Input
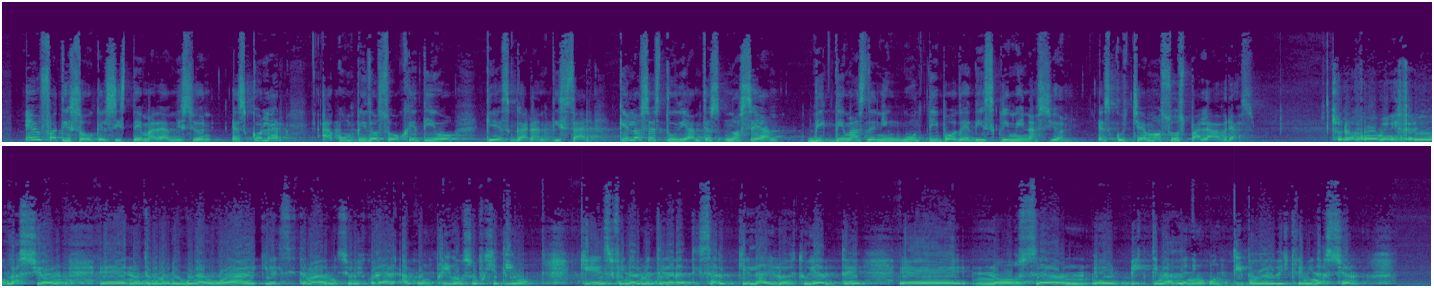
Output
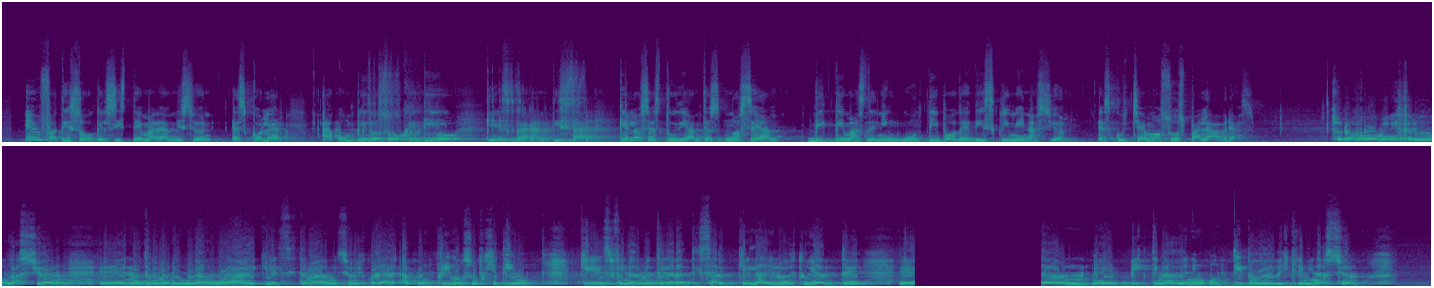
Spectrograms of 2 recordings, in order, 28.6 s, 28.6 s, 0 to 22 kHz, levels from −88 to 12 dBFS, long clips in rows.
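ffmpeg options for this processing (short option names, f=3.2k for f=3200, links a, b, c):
-filter_complex "[0:a]asettb=1/sr,asplit=3[a][b][c];[a]atrim=end=3.554[d];[b]atrim=start=3.55:end=6.24,asetpts=PTS-STARTPTS,afade=t=in:d=0.004:c=qsin,afade=t=out:st=2.686:d=0.004:c=qsin,aecho=1:1:48|121:0.501|0.316,atrim=end_sample=118629[e];[c]atrim=start=6.236[f];[d][e]acrossfade=d=0.004:c1=hsin:c2=qsin[g];[g][f]acrossfade=d=0.004:c1=qsin:c2=hsin,asettb=1/sr,asplit=3[h][i][j];[h]atrim=end=12.134[k];[i]atrim=start=12.13:end=15.53,asetpts=PTS-STARTPTS,afade=t=in:d=0.004:c=qsin,afade=t=out:st=3.396:d=0.004:c=qsin,highshelf=f=5.6k:g=-6.5[l];[j]atrim=start=15.526[m];[k][l]acrossfade=d=0.004:c1=hsin:c2=qsin[n];[n][m]acrossfade=d=0.004:c1=qsin:c2=hsin,asplit=3[o][p][q];[o]atrim=end=23.42,asetpts=PTS-STARTPTS,afade=t=out:st=23.416:d=0.004:c=hsin[r];[p]atrim=start=23.42:end=24.69,asetpts=PTS-STARTPTS,volume=0[s];[q]atrim=start=24.69,asetpts=PTS-STARTPTS,afade=t=in:d=0.004:c=hsin[t];[r][s][t]concat=n=3:v=0:a=1,lowpass=7k,volume=-8dB"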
